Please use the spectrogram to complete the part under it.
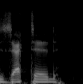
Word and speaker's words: Zhcted: So basically there's these two countries, Brune and the other country makes no, it's spelled Zhcted, Zected. We'll call it Zected just because I have to say it a bunch of times.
